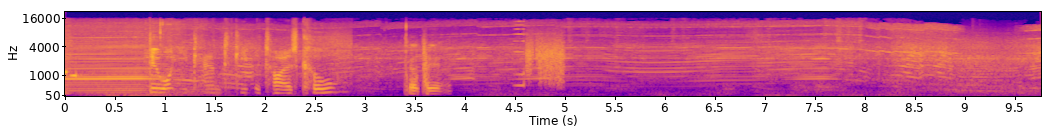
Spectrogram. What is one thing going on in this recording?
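A racing car engine whines at high speed, shifting gears up and down.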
